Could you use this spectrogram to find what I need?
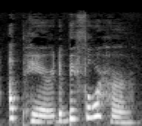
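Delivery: plain reading voice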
